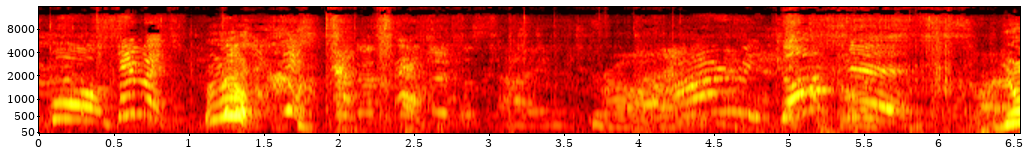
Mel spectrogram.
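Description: Several children's high voices talking and calling out over one another, none of it clear enough to make out as words.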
